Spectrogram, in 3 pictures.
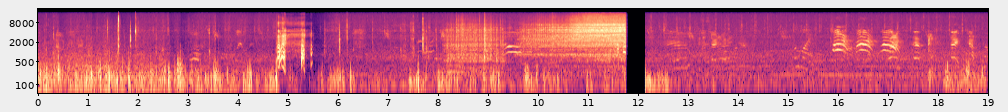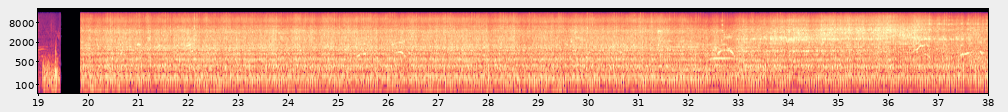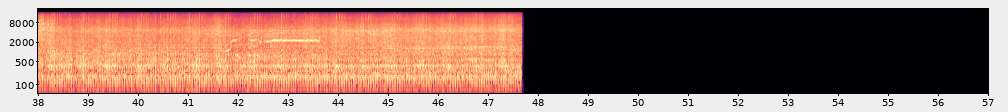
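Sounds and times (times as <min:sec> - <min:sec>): lawn mower engines droning: 0:06.5 - 0:11.8, 0:19.9 - 0:47.7.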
